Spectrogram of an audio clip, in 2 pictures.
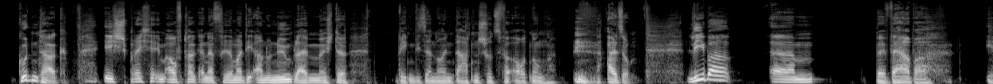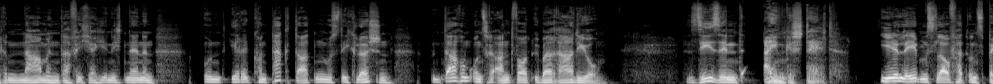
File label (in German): Funkspot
